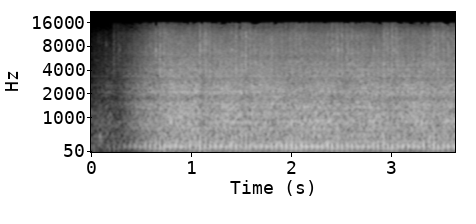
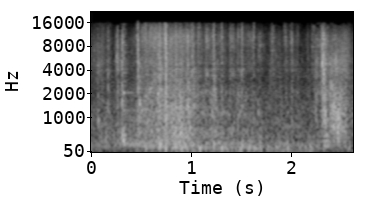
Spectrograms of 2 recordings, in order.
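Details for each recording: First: Self-propelled Husqvarna mower with Honda engine, after no-start from no spark was fixed and blade reinstalled: fires quickly and settles into a smooth, even buzz with steady pitch and no misses; runs like new. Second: Husqvarna self-propelled mower with Honda engine that owner could only start by tipping it; a few quick rattling recoil pulls that never catch or fire; no spark, the kill switch is grounding the coil.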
